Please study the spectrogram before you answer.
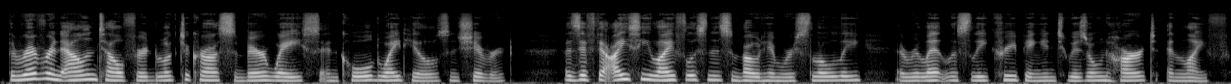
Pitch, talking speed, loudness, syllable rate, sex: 185 Hz, 160 wpm, -18 LUFS, 4.9 syllables/s, female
